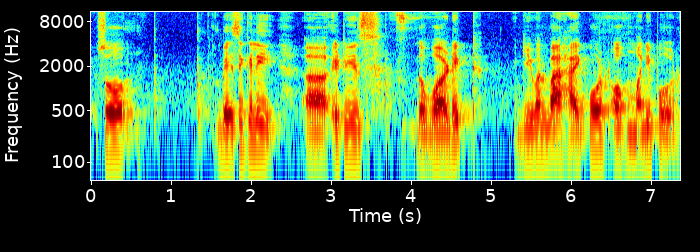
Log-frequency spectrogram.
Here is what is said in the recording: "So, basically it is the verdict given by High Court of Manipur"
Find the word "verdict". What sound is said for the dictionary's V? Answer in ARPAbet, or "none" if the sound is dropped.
V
